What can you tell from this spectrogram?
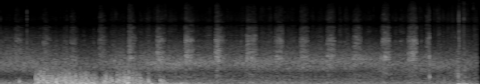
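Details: Rapid huffing pants come from a hungry female English Bulldog. A heavy, rough snort opens the sequence, then quicker, lighter breaths follow at a steady pace until a final short snuffle.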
